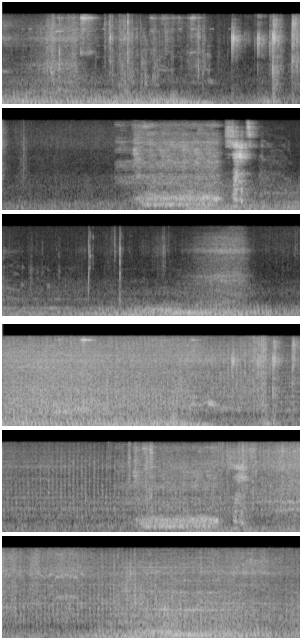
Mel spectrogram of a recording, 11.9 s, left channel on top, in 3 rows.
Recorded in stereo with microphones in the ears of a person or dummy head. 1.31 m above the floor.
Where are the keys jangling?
10° right (ahead or behind), 3.5 m; by 2.6 s 5° right (ahead or behind), 2 m.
